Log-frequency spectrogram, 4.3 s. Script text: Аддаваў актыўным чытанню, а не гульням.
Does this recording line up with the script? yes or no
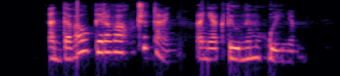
no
